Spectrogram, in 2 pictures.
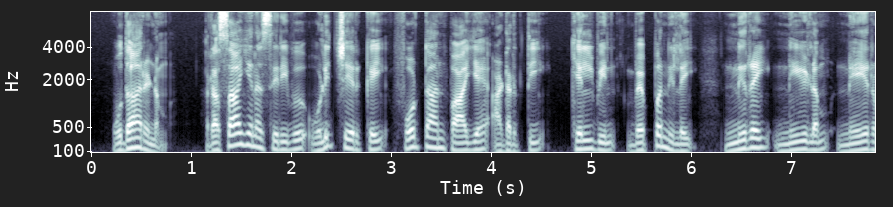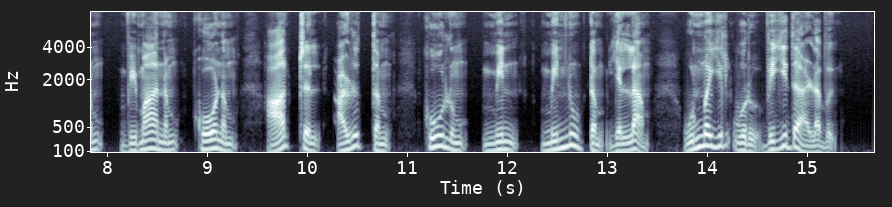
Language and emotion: Tamil, neutral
